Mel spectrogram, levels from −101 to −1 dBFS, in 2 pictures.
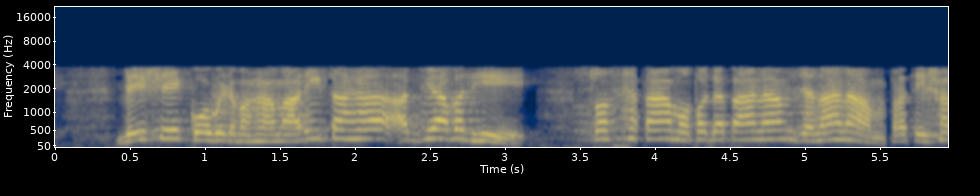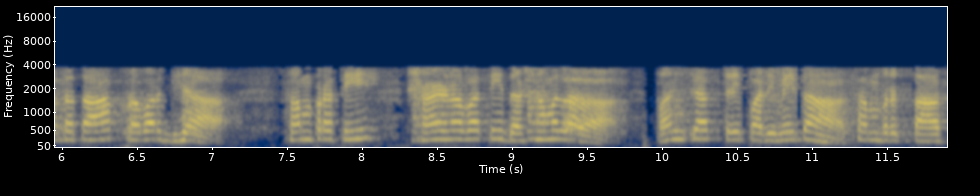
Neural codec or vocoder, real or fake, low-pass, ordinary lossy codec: codec, 16 kHz, 4 kbps, X-Codec, WavLM features, trained on Multilingual LibriSpeech; fake; 3.6 kHz; AAC, 16 kbps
